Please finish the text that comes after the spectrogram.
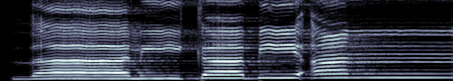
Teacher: dibacanya berdengung bunyi n tahan sampai ada suara masuk hidung kurang lebih dua harakat · Maka cara bacanya adalah dzal dibaca panjang 2 harokat saja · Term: ghunah musyaddadah, mad tabi'i muqaddar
